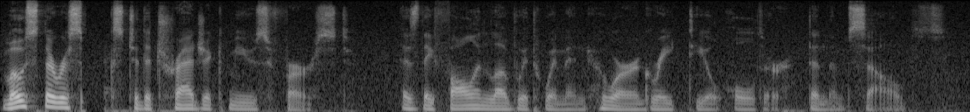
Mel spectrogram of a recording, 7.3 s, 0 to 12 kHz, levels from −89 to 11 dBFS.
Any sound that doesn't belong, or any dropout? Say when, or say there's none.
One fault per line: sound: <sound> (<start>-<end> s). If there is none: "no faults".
sound: dropout (0.6-0.8 s)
